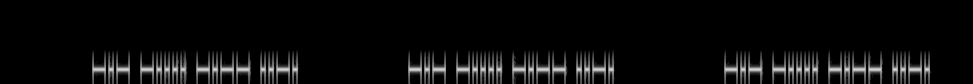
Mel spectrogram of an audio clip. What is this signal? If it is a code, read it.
Morse code, heard as a keyed tone, about 30 wpm, 700 Hz. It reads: K6YF K6YF K6YF
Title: Easy Call Signs Repeated 3x - 30wpm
